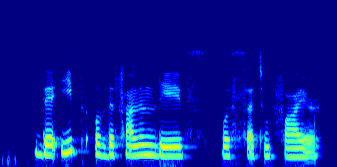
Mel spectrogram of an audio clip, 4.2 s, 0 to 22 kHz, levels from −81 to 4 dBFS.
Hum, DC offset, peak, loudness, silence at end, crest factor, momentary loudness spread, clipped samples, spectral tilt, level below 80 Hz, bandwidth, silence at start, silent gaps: none; under 0.1%; -16 dBFS; -35 LUFS; 0.25 s; 18 dB; 8 LU; under 0.1%; -6 dB/octave; -76 dBFS; 7.6 kHz; 0.45 s; none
